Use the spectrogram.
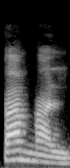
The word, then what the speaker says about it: tamal: se confunde al principio tamal y el acento va en la primera sílaba tamal es la tortilla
